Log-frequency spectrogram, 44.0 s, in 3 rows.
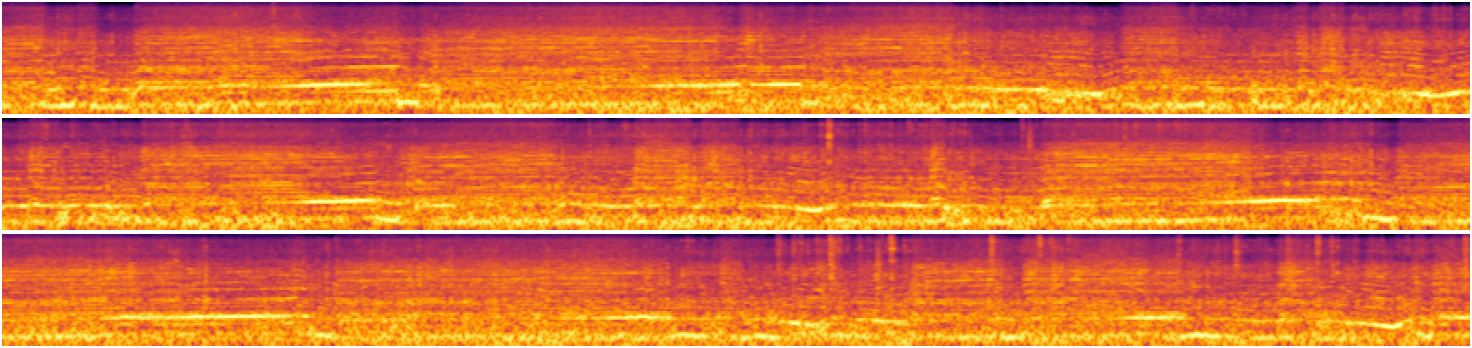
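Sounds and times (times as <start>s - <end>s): rally car engine revving: 0.0s - 44.0s.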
